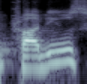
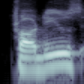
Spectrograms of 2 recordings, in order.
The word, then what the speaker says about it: produce: Here, produce means the you putting on the accent on the first syllable, not on syllables, on the second one, right? The moment you see produce, then it will be a verb, like they are producing much electrical vehicle, or they are producing more vehicles than earlier. So producing, you're putting an accent on the second syllable, right?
